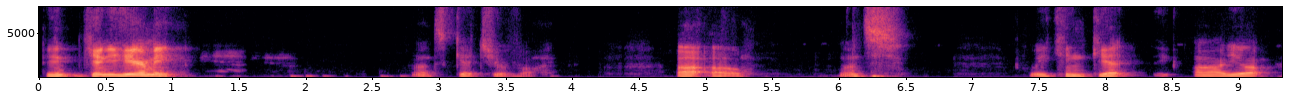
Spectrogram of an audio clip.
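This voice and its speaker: A man's voice: mid-range voice, slow, creaky, pauses often. Male podcast host, chatty and jokey, talks politics off the cuff in a loose livestream. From New Hampshire. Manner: joking, chatty, thinks aloud. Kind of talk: casual political chat on a livestream.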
